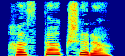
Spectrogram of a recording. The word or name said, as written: ಹಸ್ತಾಕ್ಷರ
